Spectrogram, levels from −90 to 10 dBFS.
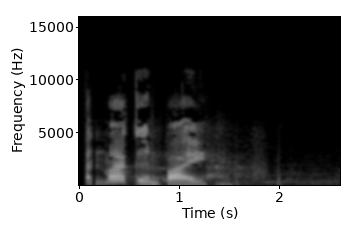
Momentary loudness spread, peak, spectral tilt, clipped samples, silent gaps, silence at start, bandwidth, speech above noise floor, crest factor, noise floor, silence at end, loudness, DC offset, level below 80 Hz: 10 LU; -12 dBFS; -2.5 dB/octave; under 0.1%; none; 0.05 s; 11 kHz; 39 dB; 20 dB; -67 dBFS; 1.3 s; -28 LUFS; under 0.1%; -76 dBFS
